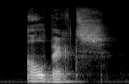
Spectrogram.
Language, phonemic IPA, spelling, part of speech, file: Dutch, /ˈɑl.bərts/, Alberts, proper noun, Nl-Alberts.ogg
- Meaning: a surname originating as a patronymic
